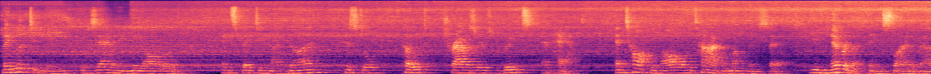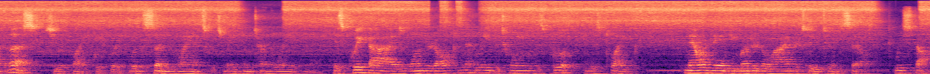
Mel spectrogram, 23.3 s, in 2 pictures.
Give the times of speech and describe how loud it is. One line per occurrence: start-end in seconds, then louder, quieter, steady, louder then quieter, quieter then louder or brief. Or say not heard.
0.0-23.2 steady.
